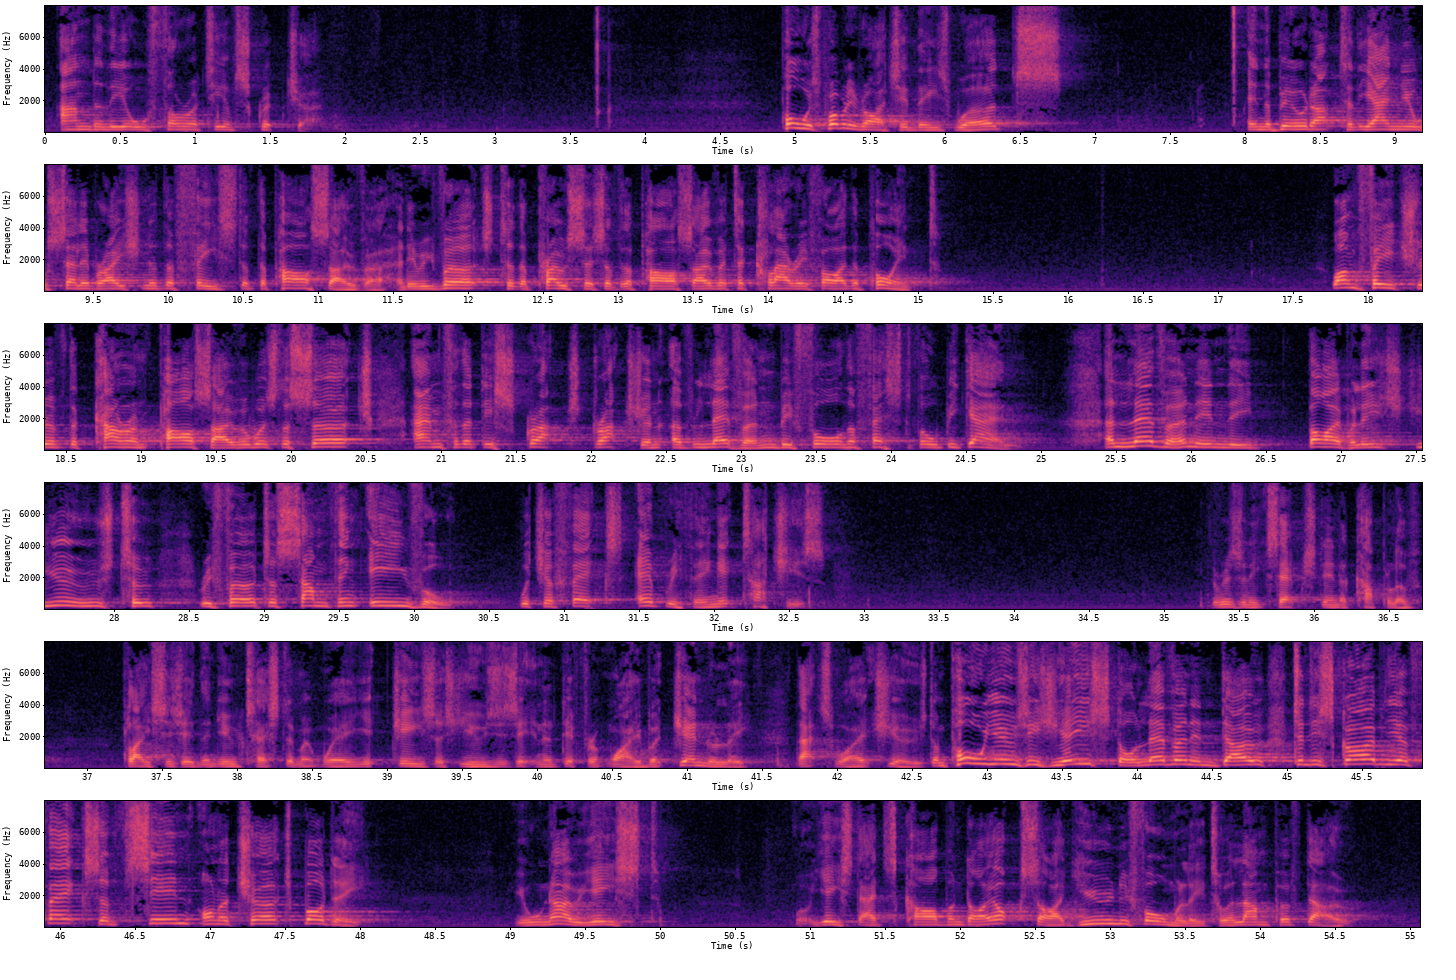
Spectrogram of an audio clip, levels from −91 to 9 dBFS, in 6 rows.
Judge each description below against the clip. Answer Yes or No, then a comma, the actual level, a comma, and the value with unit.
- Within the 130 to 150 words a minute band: Yes, average, 145 wpm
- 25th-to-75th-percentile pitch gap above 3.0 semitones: Yes, average, 4.9 semitones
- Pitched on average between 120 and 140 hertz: No, high, 195 Hz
